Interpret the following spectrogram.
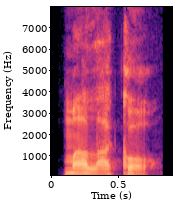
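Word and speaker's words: молоко: Entonces, una palabra como esta que significa leche la pronunciaríamos malacó.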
